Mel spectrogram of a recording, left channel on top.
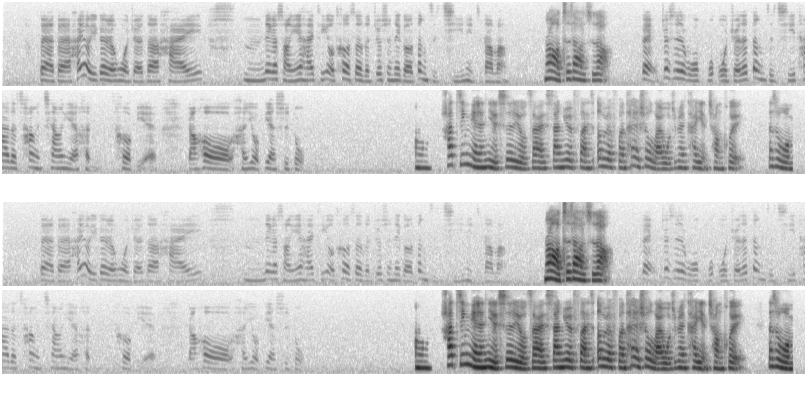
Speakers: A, on the left (about 25°); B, on the right (about 30°).
A: 对啊，对啊，还有一个人我觉得还，嗯，那个嗓音还挺有特色的，就是那个邓紫棋，你知道吗？
B: 哦，知道，我知道。
A: 对，就是我我我觉得邓紫棋她的唱腔也很特别，然后很有辨识度。
B: 嗯，他今年也是有在三月份还是二月份，他也是有来我这边开演唱会，但是我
